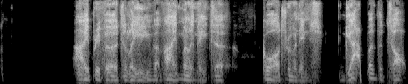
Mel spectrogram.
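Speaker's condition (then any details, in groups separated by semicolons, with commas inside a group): Laryngectomy, voice prosthesis; speaks via voice prosthesis valve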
